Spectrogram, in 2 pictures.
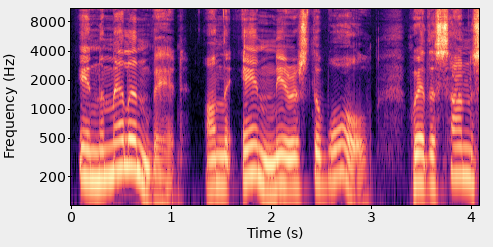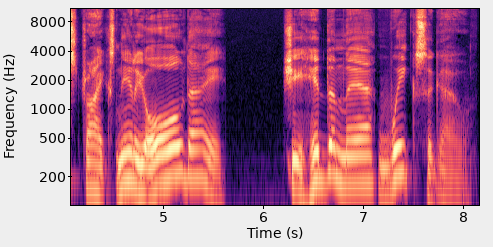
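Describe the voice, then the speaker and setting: Man doing a chirpy little tailorbird, sing-song and scatterbrained, pitched well above his usual voice, with a gravelly edge, storybook reading, dry close sound. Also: measured pace, no echo. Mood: excited praising. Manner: sing-song, high and excitable. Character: feather-brained little male tailorbird, boastful.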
